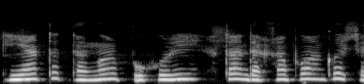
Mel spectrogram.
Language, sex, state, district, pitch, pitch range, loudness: Assamese, male, Assam, Sonitpur, 230 Hz, 215-245 Hz, -14 LUFS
